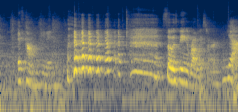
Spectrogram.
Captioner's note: laughs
